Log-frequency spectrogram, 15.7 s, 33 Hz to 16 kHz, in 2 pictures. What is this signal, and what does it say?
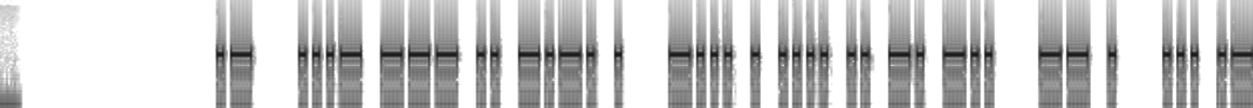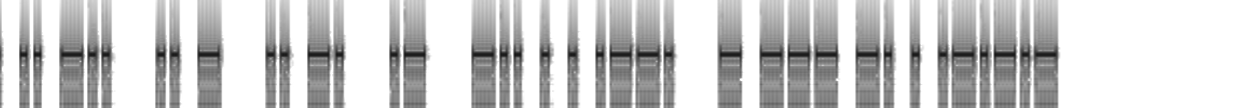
Morse code, heard as a keyed tone, about 28 wpm, 700 Hz. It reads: A VOICE BEHIND ME SAID IT IN A DEEP TONE.
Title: Sentences from Top 1600 Words 28wpm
